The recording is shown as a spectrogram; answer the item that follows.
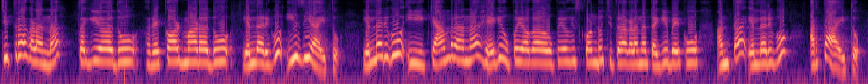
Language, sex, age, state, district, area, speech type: Kannada, female, 30-45, Karnataka, Shimoga, rural, spontaneous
